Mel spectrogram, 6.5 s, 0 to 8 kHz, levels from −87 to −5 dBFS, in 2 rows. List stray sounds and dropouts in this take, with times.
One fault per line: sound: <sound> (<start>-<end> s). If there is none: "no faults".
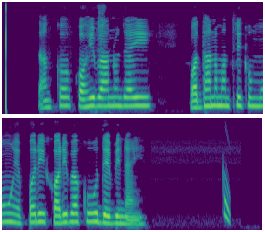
sound: chirp (6.0-6.1 s)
